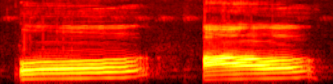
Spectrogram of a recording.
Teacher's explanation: ओ औ का उच्चारण स्थान कंठ और ओठ दोनों है। उदावतो कंठोष्ठम का अर्थ हुआ ओ औ का उच्चारण स्थान कंठ और ओठ है।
